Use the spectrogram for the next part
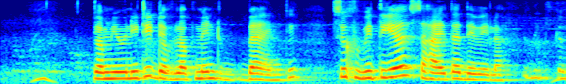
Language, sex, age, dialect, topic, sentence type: Bhojpuri, female, 18-24, Southern / Standard, banking, statement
